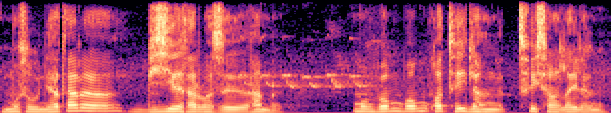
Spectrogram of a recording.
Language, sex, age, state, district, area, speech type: Bodo, male, 60+, Assam, Udalguri, rural, spontaneous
